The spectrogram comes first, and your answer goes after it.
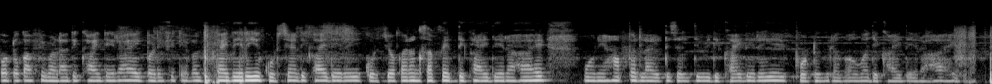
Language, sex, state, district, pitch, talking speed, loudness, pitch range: Hindi, female, Chhattisgarh, Kabirdham, 175 Hz, 290 wpm, -20 LUFS, 165-180 Hz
